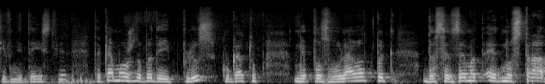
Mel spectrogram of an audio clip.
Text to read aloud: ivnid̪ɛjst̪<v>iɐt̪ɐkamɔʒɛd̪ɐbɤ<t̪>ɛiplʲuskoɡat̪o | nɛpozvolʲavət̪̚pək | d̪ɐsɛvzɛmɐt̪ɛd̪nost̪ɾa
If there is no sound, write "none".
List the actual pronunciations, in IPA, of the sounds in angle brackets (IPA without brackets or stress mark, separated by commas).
v, d̪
